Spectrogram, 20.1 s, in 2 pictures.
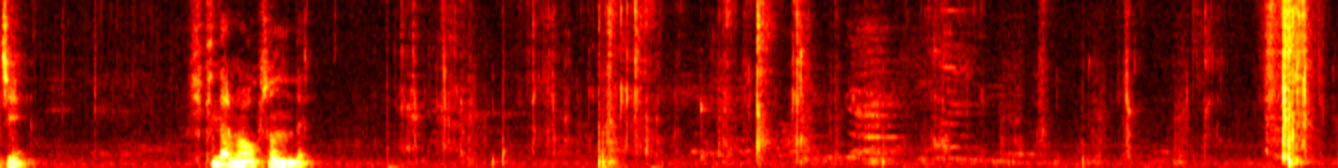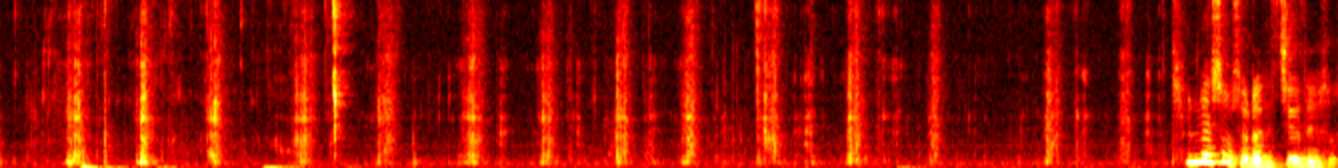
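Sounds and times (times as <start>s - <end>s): crunchy chewing: 2.9s - 18.8s.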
